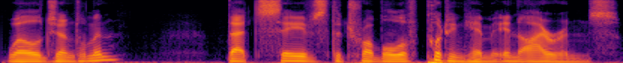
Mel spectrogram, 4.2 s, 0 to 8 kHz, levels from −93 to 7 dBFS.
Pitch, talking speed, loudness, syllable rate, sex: 95 Hz, 160 wpm, -19 LUFS, 5.0 syllables/s, male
